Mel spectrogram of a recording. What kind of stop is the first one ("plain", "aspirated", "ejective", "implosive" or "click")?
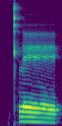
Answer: aspirated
